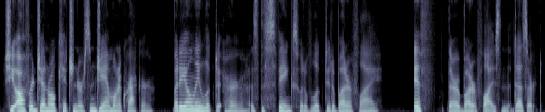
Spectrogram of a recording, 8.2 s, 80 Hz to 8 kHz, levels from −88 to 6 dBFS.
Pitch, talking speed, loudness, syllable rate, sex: 205 Hz, 220 wpm, -23 LUFS, 6.7 syllables/s, female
